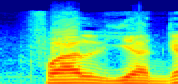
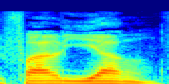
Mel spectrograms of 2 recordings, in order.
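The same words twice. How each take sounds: First: Said in the usual way. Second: "yang" ending in ng instead of N; N read as ng. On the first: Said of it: "Kan ada N-nya kan". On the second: Shown as a demonstration. Teacher adds G when reading, "yang" ending in ng. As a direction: close "fal yang" on a back-of-mouth ng. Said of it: "Dibacanya tambah G".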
